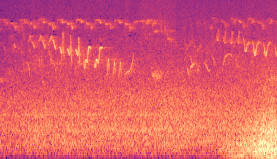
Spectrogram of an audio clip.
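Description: A small songbird singing short phrases of quick, high, warbling notes over a quiet steady hiss. Near the end a low rush of wind on the microphone starts to build.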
